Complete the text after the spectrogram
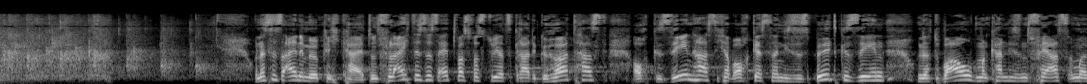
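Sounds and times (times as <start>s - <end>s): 
audience applause: 0.0s - 2.2s
speech: 2.6s - 10.8s.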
